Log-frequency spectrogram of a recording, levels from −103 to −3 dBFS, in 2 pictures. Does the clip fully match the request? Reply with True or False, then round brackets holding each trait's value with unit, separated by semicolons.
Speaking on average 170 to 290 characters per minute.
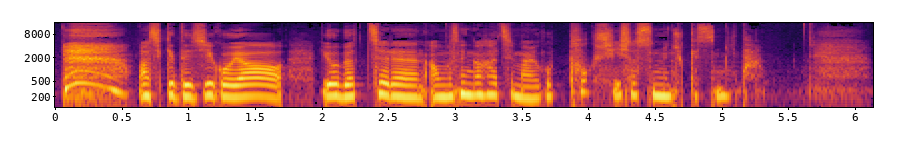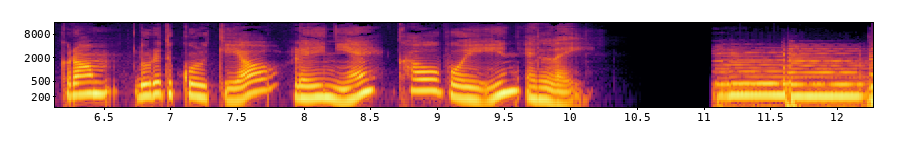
True (240 characters per minute)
